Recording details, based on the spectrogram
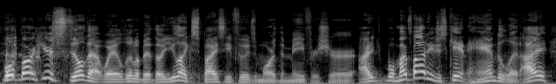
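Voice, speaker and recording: An American man chatting casually on a comedy podcast. His pitch swings widely as he tells stories and acts out the remarks, with some offhand swearing thrown in. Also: huge pitch swings, fast. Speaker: podcast co-host.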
